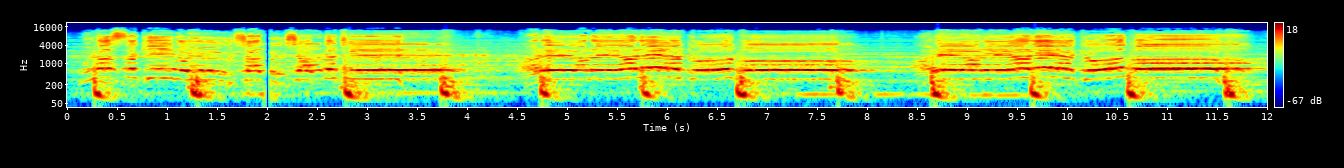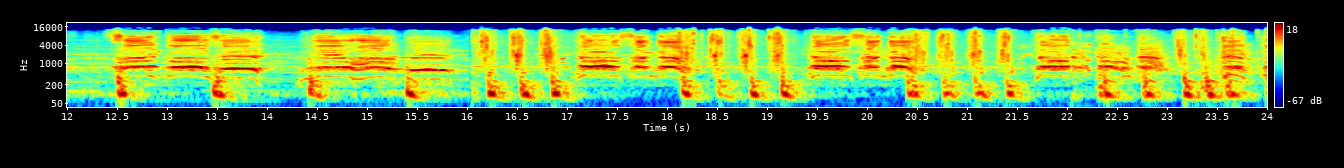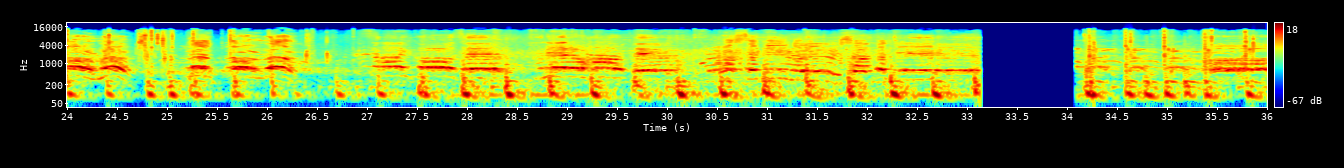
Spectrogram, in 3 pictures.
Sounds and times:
Music: 0.0s - 33.2s, 34.1s - 36.0s.

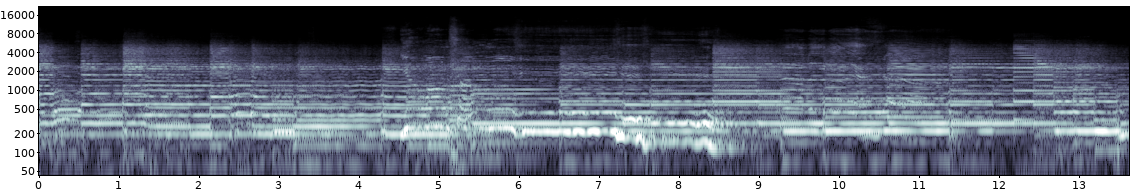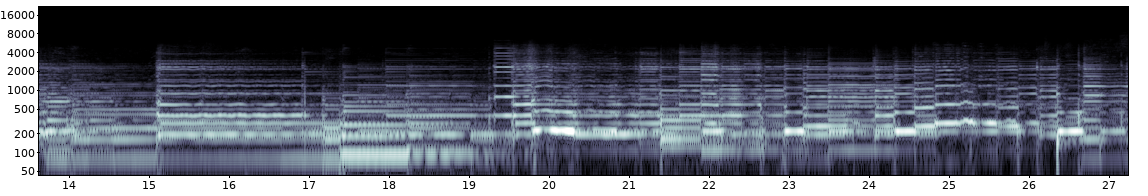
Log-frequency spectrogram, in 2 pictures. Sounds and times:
Distortion: 0.0s - 27.2s
Guitar: 0.0s - 27.2s
Singing: 4.0s - 12.0s.

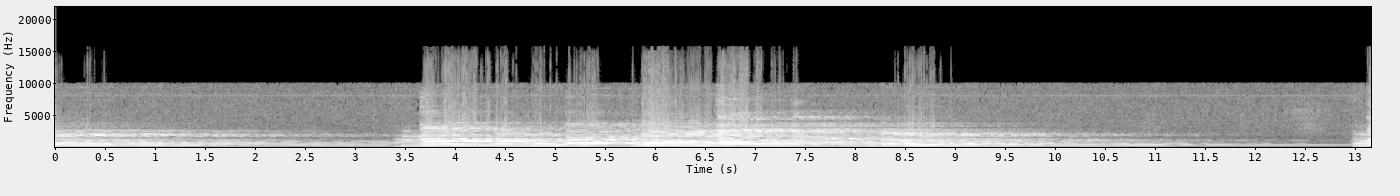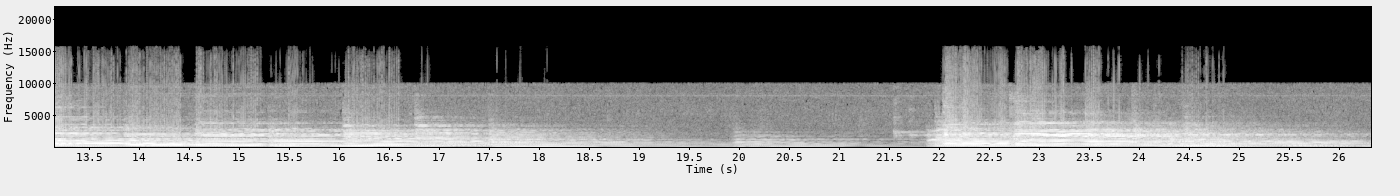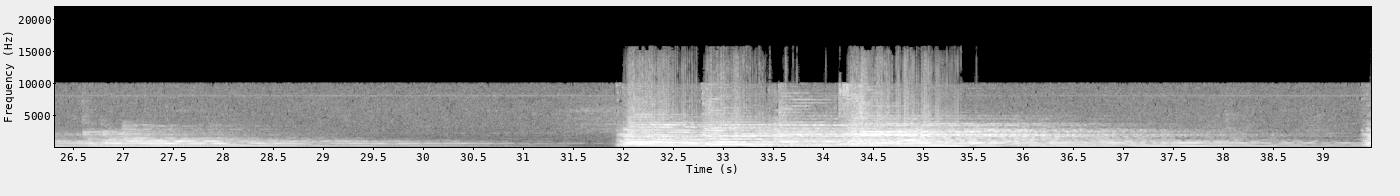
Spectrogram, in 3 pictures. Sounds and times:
Guitar: 0.0s - 39.4s.

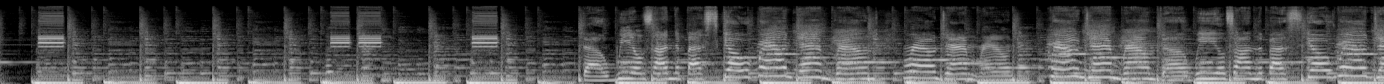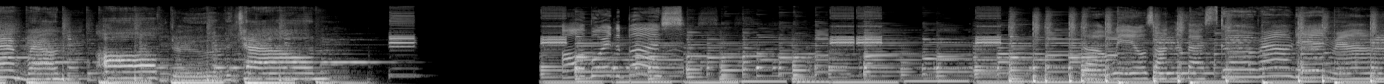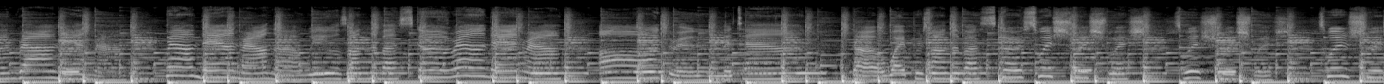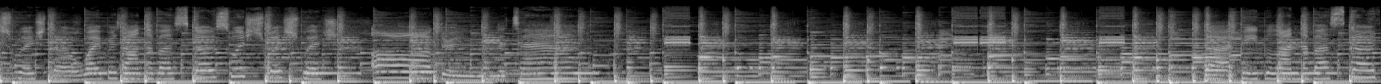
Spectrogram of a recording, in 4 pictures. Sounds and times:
Music: 0.0s - 17.6s, 19.2s - 55.3s
Outside, urban or manmade: 0.0s - 18.4s, 19.2s - 55.3s.

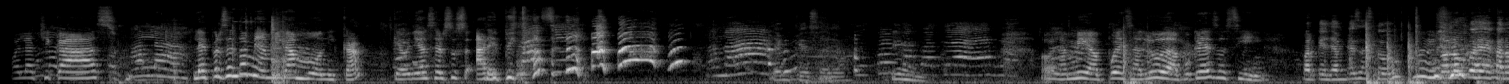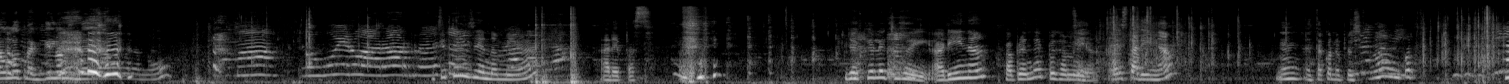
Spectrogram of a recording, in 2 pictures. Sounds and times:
Inside, small room: 0.1s - 30.1s
Belly laugh: 5.3s - 7.0s, 14.4s - 16.5s, 21.8s - 24.0s.

